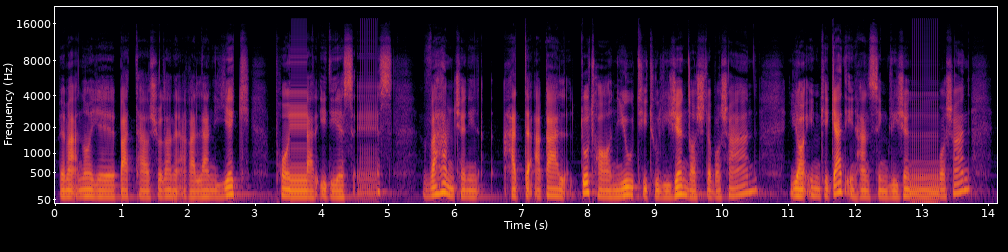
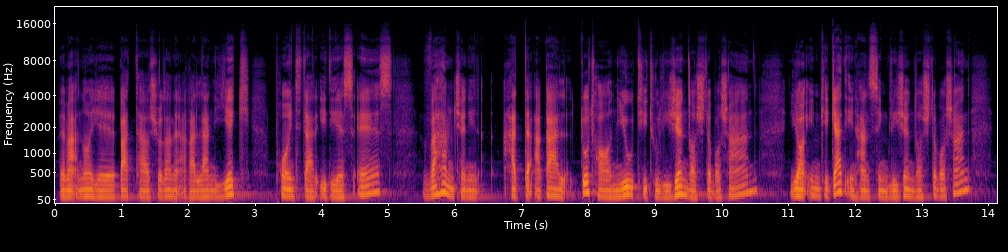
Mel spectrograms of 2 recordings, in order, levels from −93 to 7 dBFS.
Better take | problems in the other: second | audio freezing; at 3.5 s, at 4.5 s and at 13 s

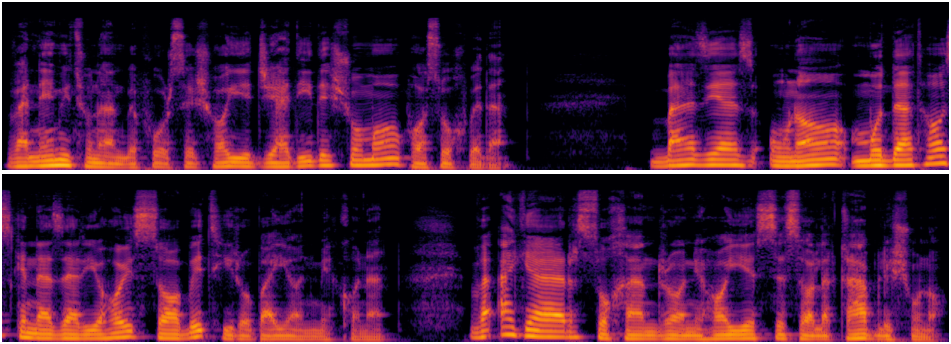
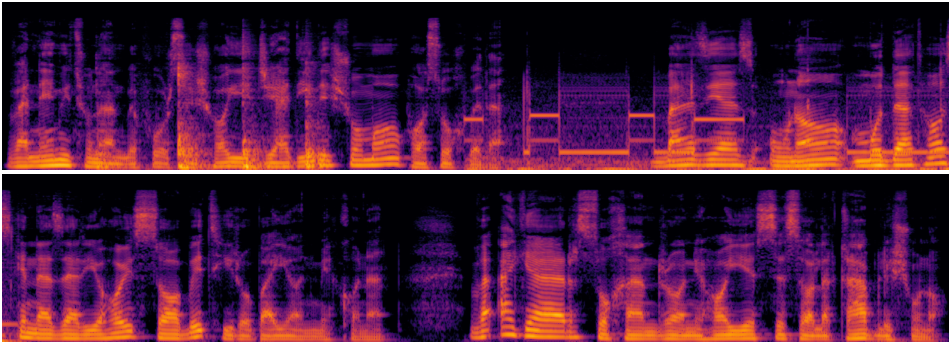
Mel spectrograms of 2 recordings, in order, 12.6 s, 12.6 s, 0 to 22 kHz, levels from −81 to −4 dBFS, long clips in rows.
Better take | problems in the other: first | footsteps; noticeable; from 0.5 to 2 s; peak 2 dB below the speech // phone ringing; noticeable; from 3 to 6.5 s; peak 7 dB below the speech

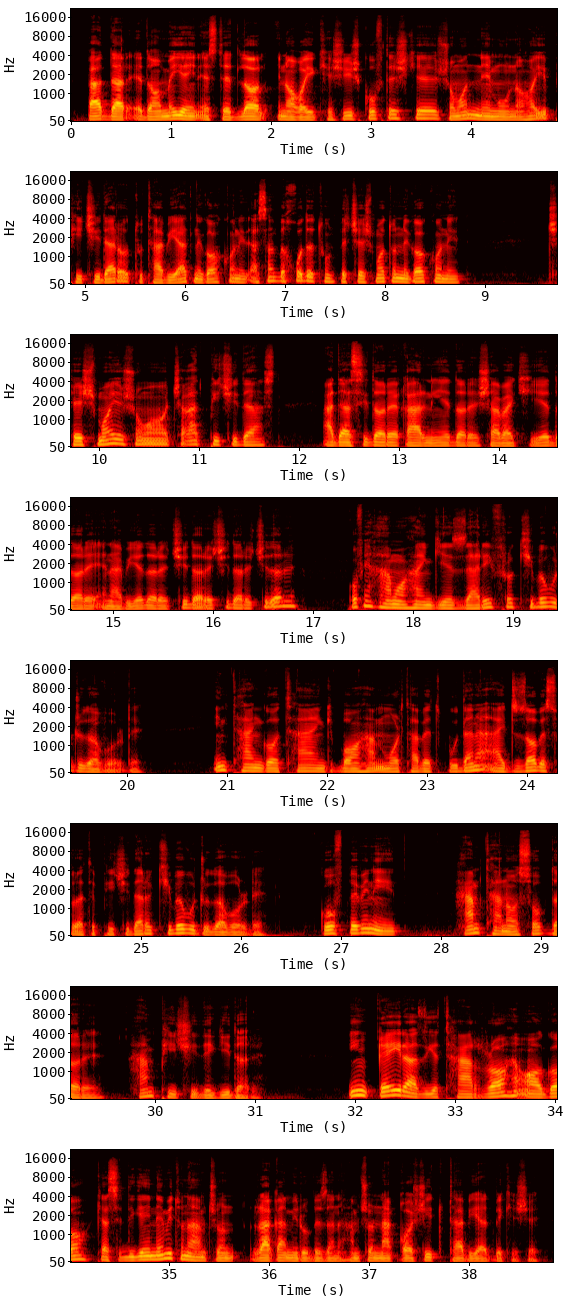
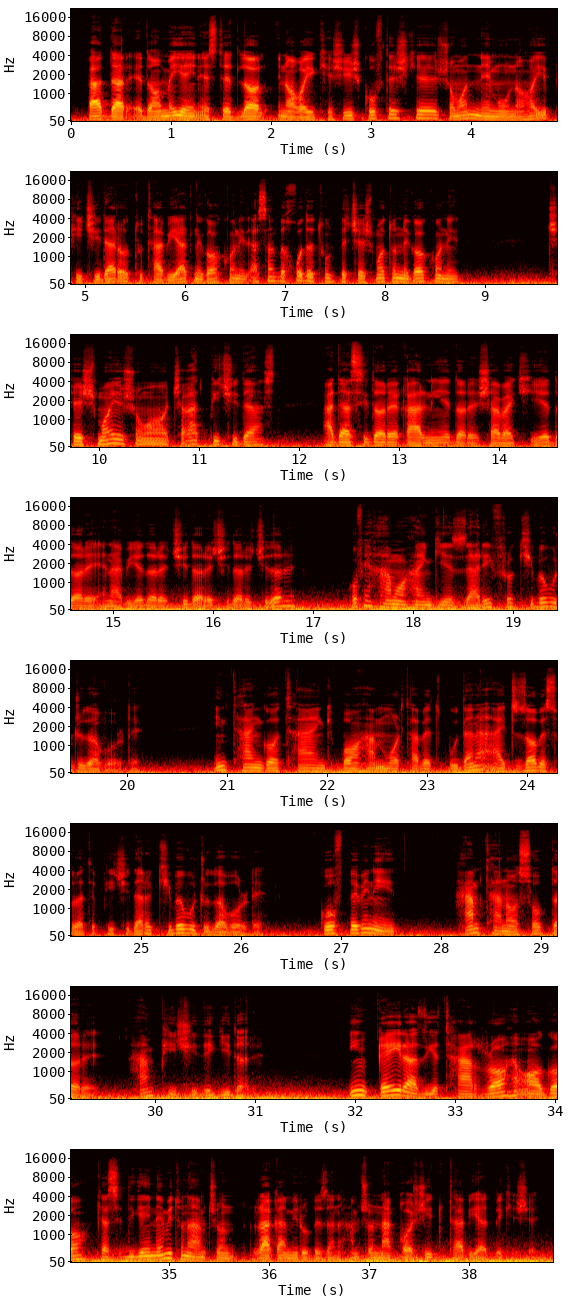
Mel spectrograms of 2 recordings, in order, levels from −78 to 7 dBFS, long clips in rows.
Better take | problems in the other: first | low rumble; faint; throughout; 20 dB below the speech

